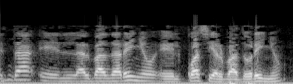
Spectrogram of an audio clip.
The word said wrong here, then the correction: alvaradeño: Es que no sé cómo se dice, ¿albaradeño? Alvaradeño, sí.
